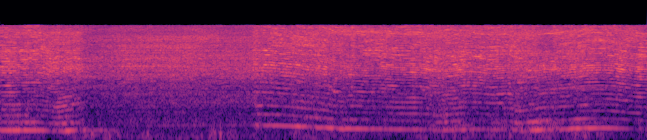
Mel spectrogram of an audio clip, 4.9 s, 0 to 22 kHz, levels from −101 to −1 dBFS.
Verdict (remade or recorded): recorded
